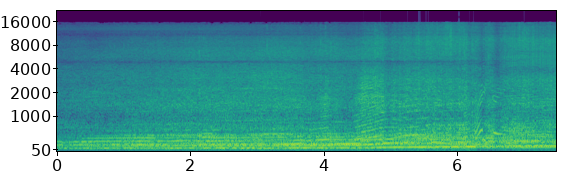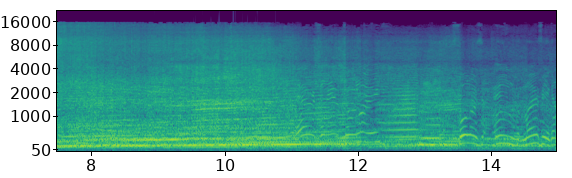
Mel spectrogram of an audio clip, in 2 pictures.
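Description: A pack of speedway sedans on a dirt track accelerating hard from the race start, several engines revving together. Their pitch steps up and rises as the cars gather speed, loud throughout.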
